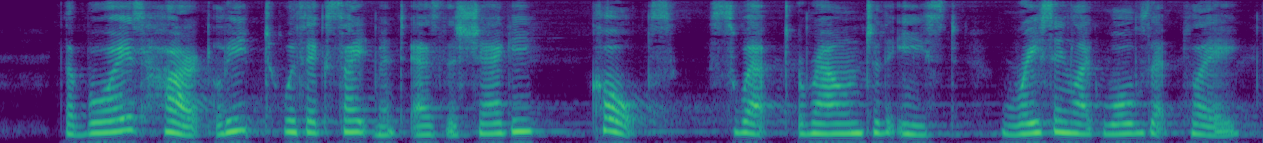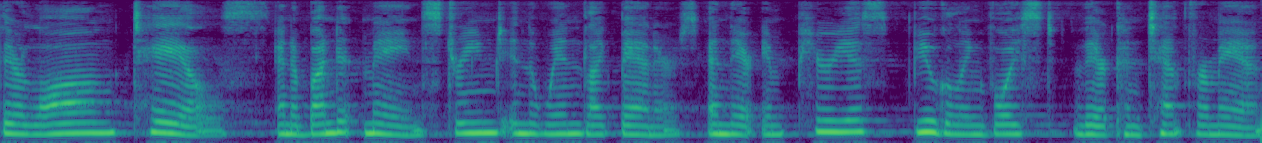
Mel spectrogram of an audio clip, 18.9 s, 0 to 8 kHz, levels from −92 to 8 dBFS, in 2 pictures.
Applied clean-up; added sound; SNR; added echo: none; none; none; reverberation time 0.6 s.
